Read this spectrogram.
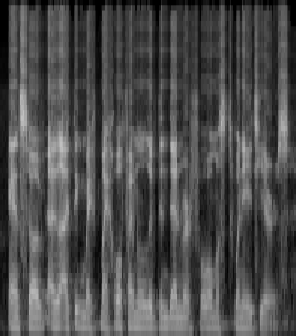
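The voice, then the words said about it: Russian accent. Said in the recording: “as you can tell from my accent... I was born in Russia”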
